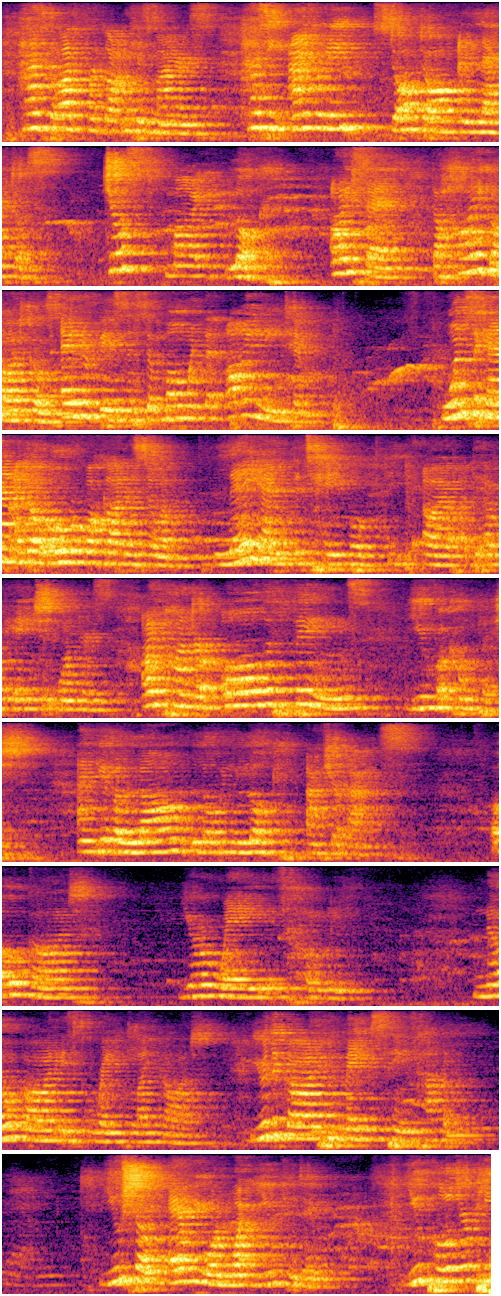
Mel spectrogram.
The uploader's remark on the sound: Recorded live in Liberty Church on 27 June 2021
